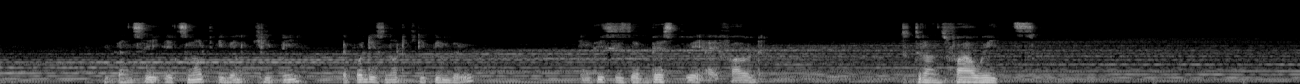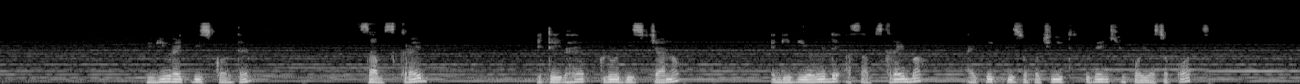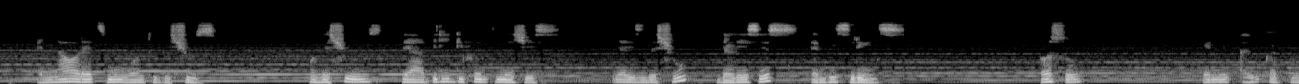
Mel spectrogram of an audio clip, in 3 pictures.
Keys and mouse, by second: 0.3-1.4 middle drag, 1.7-2.1 middle drag, 2.4-3.0 middle drag, 3.2-3.7 middle drag, 3.9-4.4 middle drag, 4.9-5.2 middle drag, 5.5-6.0 middle drag, 6.8-7.1 middle drag, 7.5-7.8 middle drag, 8.5-9.0 middle drag, 9.8-10.3 middle drag, 11.0 Page_Up, 13.1-13.7 middle drag, 16.6-17.6 middle drag, 20.0 middle click, 21.0 middle click, 23.4-23.7 middle drag, 24.8-25.4 middle drag, 26.8-27.2 shift+middle drag, 27.5 middle drag, 28.4 middle click, 29.7 middle click, 30.1-31.2 middle drag, 35.8 shift+middle drag, 36.3-36.6 middle drag, 36.9 shift+middle click, 37.8 click.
